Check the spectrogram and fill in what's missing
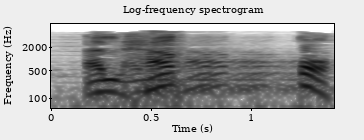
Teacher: اسيب فترة زمنية كده واجيب القاف قوية بقى مشدد، حرفين مش حرف واحد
